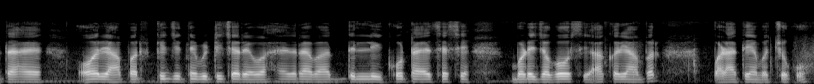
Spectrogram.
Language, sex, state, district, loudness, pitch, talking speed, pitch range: Hindi, male, Uttar Pradesh, Deoria, -18 LUFS, 125 Hz, 160 wpm, 120-130 Hz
